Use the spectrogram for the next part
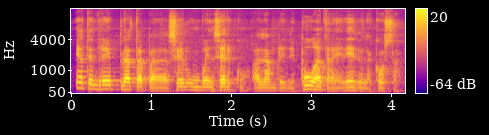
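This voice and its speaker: A man's voice: mid-range voice, normal speed, dark tone, lightly acted. A man reading an audiobook voices a hunted peasant outlaw who is humble and desperate and speaks in an earnest, imploring way.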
